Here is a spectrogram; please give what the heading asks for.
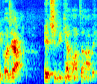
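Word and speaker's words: Gojira: it was originally said it's not godzilla originally it was gujarat's it's the pronunciation and all that stuff but he does it if if anyone's going to say goja it should be ken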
